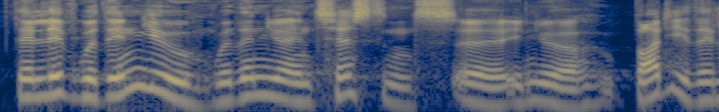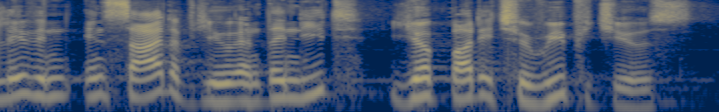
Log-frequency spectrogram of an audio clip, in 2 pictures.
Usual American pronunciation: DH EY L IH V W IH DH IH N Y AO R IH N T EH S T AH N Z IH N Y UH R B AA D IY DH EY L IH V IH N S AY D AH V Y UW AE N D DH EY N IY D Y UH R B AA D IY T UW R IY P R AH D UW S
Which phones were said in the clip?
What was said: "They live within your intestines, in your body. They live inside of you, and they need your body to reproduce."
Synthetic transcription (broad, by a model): DH EY L IH V W IH DH IH N Y AO R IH N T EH S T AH N S IH N Y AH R B AA D IY DH EY L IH V IH N S AY D AH V Y UW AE N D DH EY N IY D Y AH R B AA D IY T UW R IY P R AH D UW S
